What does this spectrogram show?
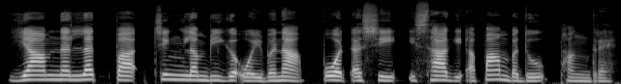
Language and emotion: Manipuri, neutral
